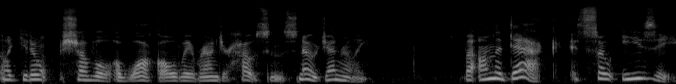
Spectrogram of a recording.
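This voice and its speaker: At a moderate pace, a woman with an unremarkable speaking voice talks at a medium pitch with lively intonation. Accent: American. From US South, Georgia. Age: 60s. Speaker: vlogger. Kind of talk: casual chat.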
